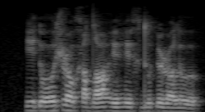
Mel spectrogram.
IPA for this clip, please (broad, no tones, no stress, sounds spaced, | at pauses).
i ɗ oː ʃ ɭ ɔ x ʊ dˤ o ɦ ɪ ɦ ɪː x d u ɗ ʊ ɭ ɔ l ʊ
